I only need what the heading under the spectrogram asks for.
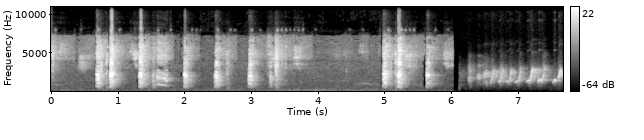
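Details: Laughingthrush song played as a tutor for training songbirds: harsh broadband bursts and sharp notes for about six seconds, then a different rapid run of short wavering whistles near the end.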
